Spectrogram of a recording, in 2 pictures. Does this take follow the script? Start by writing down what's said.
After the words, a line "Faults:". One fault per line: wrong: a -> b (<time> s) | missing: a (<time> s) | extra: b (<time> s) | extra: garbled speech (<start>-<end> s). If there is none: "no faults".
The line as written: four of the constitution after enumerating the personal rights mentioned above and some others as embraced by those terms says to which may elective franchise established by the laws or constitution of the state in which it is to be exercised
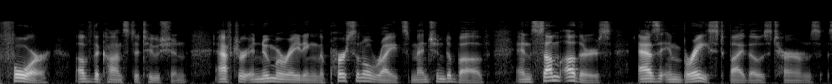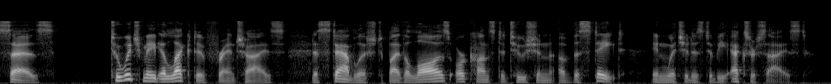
four of the constitution after enumerating the personal rights mentioned above and some others as embraced by those terms says to which may elective franchise established by the laws or constitution of the state in which it is to be exercised
Faults:
no faults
